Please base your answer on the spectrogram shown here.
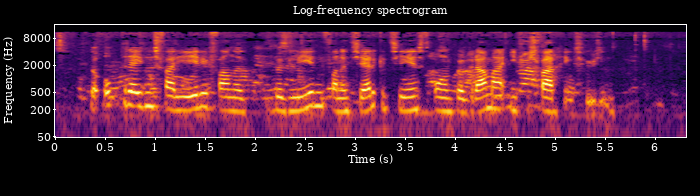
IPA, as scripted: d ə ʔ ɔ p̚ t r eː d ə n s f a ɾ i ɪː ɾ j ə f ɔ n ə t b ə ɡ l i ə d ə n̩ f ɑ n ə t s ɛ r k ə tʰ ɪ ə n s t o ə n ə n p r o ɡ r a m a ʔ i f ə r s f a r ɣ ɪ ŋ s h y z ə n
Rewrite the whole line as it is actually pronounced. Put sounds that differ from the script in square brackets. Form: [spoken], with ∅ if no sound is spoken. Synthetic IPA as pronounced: d ə ʔ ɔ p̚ t r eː d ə n s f a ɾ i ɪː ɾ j ə f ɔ n ə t b ə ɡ l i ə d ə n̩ f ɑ n ə t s ɛ r k ə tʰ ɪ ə n s t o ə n ə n p r o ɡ r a m a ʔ i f ə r s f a r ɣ ɪ ŋ s h y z ə n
